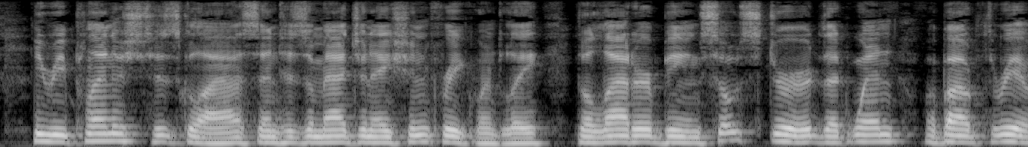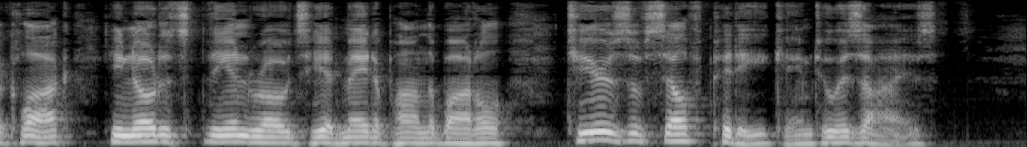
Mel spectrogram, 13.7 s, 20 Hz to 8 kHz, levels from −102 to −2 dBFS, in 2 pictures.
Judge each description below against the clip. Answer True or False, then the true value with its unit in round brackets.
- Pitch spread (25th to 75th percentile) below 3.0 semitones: False (3.5 semitones)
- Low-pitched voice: True (125 Hz)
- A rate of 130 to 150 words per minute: False (160 wpm)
